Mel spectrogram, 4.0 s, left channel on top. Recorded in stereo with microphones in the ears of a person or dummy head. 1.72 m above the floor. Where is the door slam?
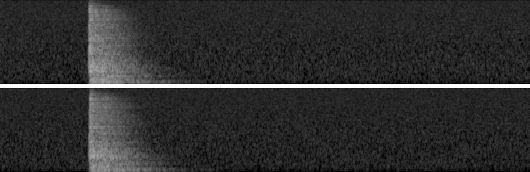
80° left, 5 m.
